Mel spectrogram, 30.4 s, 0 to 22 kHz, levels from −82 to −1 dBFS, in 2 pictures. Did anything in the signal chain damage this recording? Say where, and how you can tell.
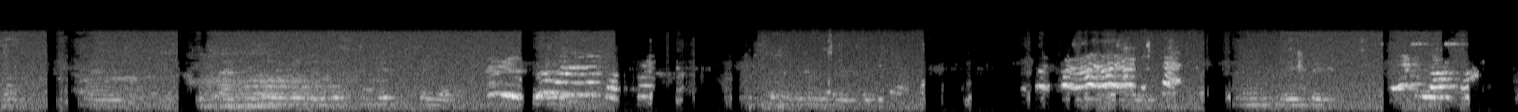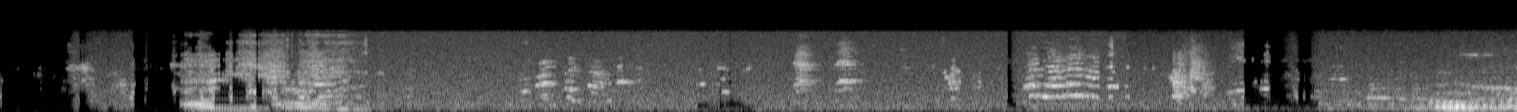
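Yes. From 0.03 to 16.52 s a second voice leaks through underneath the talker, roughly 10 dB quieter. This is the other side's voice leaking through, likely because the call processing's echo canceller left part of the loudspeaker signal in the microphone feed.

The talker's level also collapses in pieces during 0.47 to 2.03 s, 5.22 to 17.89 s and 22.17 to 28.35 s. The dips reach about 30 dB, and about 40 dB in the middle stretch, where around seven seconds are affected. This is speech suppressed in double talk, likely the echo canceller ducking everything while both sides spoke.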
